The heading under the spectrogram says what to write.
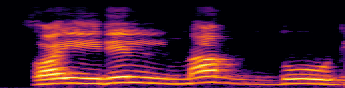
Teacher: गैन की आवाज जो है उसको हमें कलकला नहीं करना। गैरिल मगदूबी, आवाज को रोकिए, कलकला नहीं कीजिए।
